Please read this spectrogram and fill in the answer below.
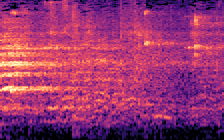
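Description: A handball bouncing on the sports hall floor during play, a few short thuds, with players' and spectators' voices, including a high held shout near the start.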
